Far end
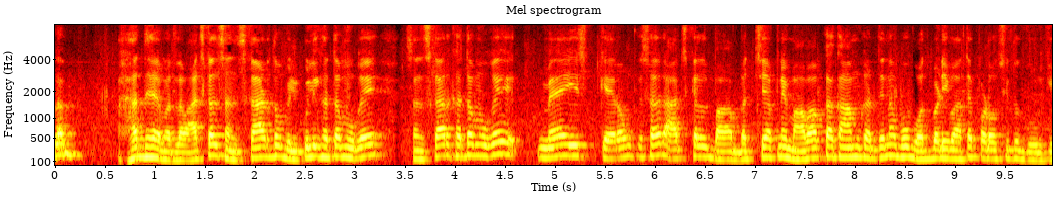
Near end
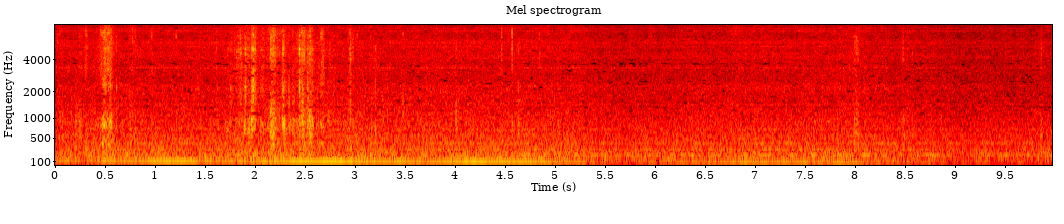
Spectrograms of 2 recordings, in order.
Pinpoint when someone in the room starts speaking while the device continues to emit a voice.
none

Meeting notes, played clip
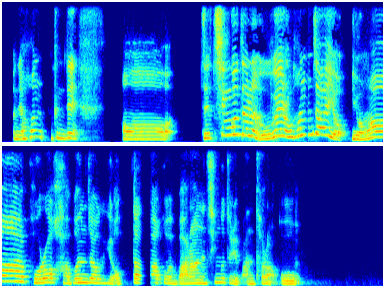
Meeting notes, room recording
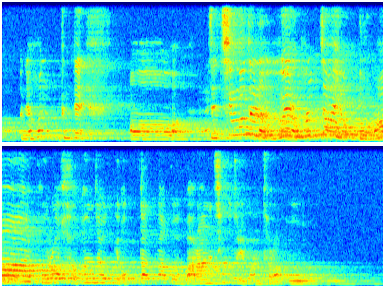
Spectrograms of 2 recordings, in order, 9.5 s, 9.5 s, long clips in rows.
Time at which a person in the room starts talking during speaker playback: 2.1 s

